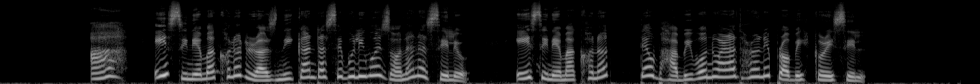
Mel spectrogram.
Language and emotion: Assamese, surprised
